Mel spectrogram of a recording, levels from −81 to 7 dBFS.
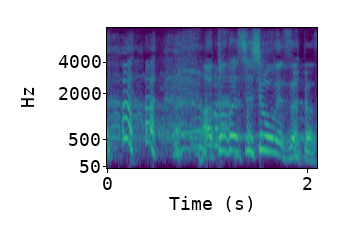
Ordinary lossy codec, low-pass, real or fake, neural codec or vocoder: none; none; real; none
